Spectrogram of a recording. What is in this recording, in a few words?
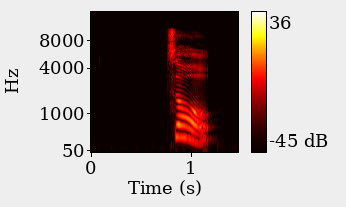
"zou4", chinese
